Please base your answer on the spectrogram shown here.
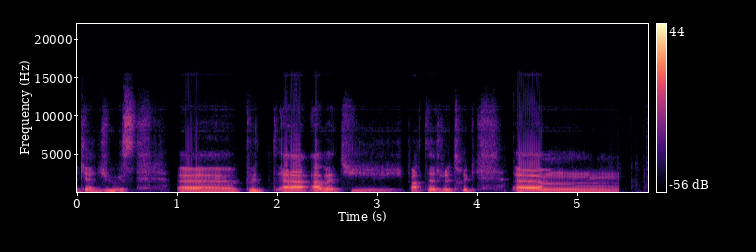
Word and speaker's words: KJUICE: Oui, Juice, puis on a rajouté un cap parce que c'était Kerbal. donc c'est Kajuice.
